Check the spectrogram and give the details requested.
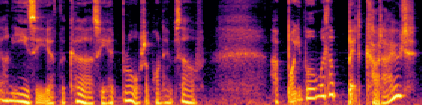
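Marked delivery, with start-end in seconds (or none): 3.6-5.6 high, incredulous pirate scoff; derisive. A narrator's reading. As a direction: scoff at the foolish idea, pitch leaping. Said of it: "returned Silver derisively".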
